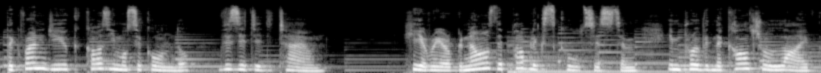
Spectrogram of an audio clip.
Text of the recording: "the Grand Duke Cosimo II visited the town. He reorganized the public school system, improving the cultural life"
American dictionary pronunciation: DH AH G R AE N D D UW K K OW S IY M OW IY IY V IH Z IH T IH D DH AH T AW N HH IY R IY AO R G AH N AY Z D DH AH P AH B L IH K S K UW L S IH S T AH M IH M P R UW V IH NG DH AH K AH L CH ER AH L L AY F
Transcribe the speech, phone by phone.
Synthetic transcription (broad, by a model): DH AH G R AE N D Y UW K K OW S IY M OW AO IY V IH Z IH T IH D DH AH T AW N HH IY R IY AO R G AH N AY Z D DH AH P AH B L IH K S K UW L S IH S T AH M IH M P R UW V IH NG DH AH K AH L CH ER AH L L AY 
